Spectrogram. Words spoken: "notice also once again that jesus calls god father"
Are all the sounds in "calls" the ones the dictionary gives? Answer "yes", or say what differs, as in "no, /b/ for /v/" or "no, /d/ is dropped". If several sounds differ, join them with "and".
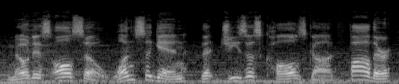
yes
